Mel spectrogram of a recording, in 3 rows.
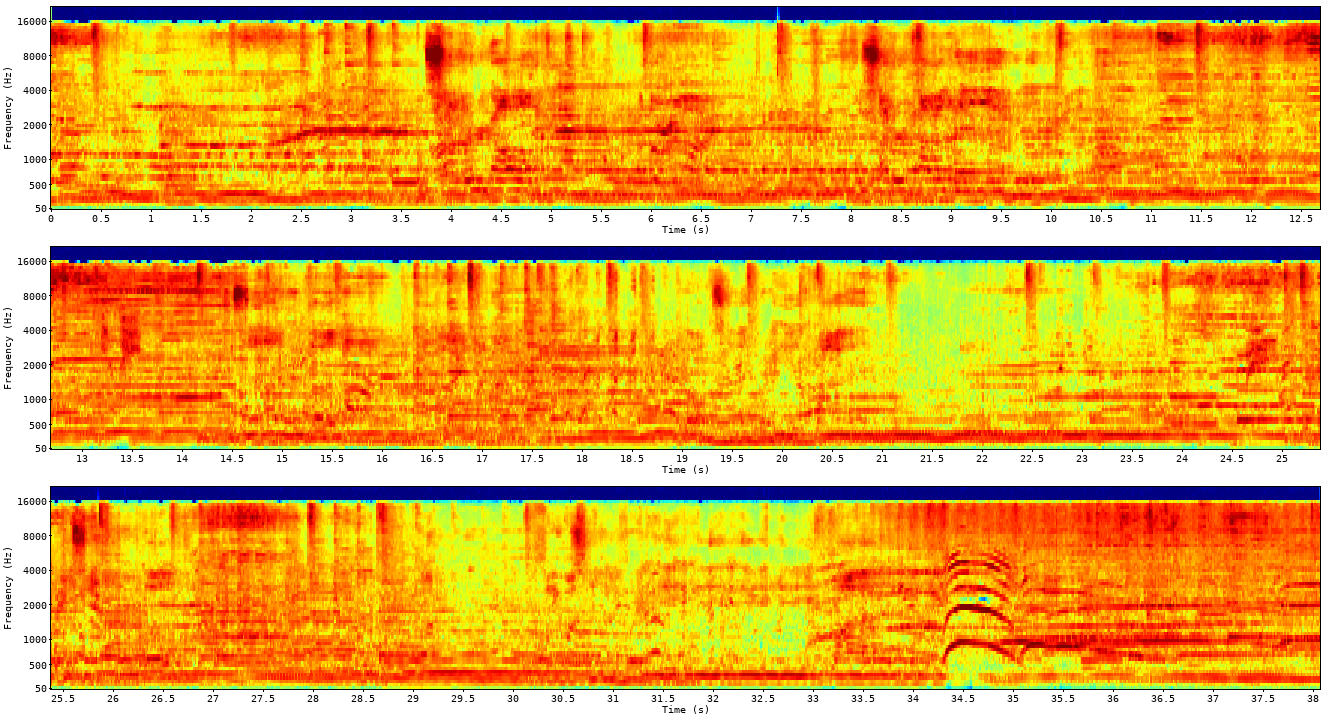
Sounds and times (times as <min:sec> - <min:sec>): Inside, public space: 0:00.0 - 0:38.0
Music: 0:00.0 - 0:38.0
Singing: 0:00.0 - 0:38.0
Shout: 0:01.0 - 0:03.8, 0:33.0 - 0:38.0.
